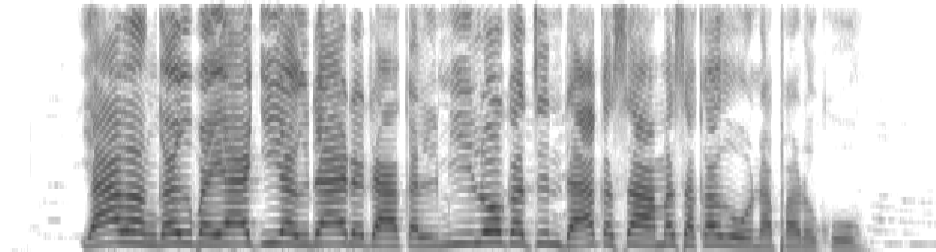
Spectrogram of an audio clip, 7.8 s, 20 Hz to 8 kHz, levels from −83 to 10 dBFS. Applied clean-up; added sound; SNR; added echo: none; none; none; none.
